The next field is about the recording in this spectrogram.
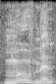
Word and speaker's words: MVMT: I'm so happy to have them, Movement, although they left out all the vowels for some reason. It's MVMT. And if we find the vowels, we'll put them back. But it's pronounced Movement, and it is Movement Watches.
